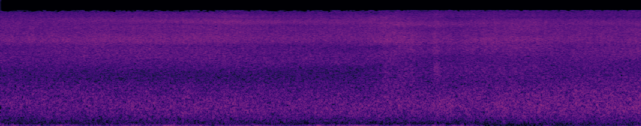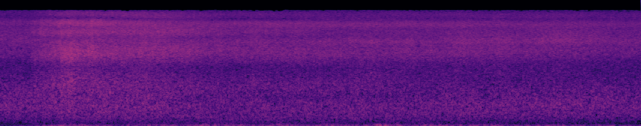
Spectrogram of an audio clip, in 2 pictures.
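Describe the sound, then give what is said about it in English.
Pacific Ocean waves break on shore in a continuous broad wash of surf mixed with wind noise. The sound stays steady throughout, swells slightly midway and carries no voices. “Just listen to the sounds of the Pacific Ocean.”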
